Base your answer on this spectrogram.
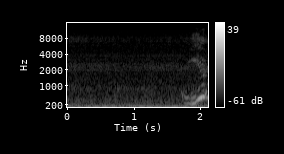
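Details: Male domestic cat, described as nosy and fond of watching everyone from the patio, meows while his owner talks to him indoors; a single short rising meow near the end over a low steady hum.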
